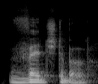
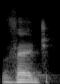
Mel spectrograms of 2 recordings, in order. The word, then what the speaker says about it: vegetable: Now the G sound here is a little difficult to write phonetically. I didn't add the E to the veg sound because that is the reason most Spanish speakers mispronounce this word. The E is only there to make a J from the G. It is not a separate syllable.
